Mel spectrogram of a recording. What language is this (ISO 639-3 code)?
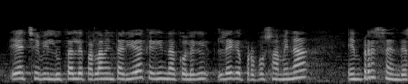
eus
